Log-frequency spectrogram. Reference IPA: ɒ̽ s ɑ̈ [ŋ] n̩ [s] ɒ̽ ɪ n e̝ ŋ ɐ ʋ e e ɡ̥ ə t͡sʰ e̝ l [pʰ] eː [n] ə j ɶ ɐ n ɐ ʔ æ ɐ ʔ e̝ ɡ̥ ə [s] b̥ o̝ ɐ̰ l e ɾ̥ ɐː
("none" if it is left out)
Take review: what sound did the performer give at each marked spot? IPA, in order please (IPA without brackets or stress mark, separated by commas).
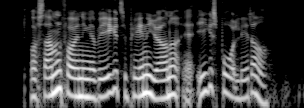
m, f, pʰ, n, s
